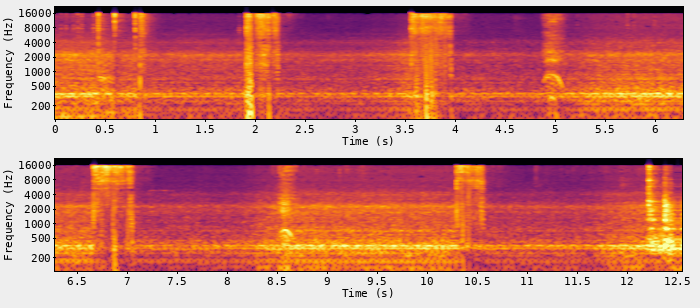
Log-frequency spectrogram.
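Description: Electric arc welding tacking the steel latch parts of a pickup's tailgate: several bursts of arc crackle lasting a second or two each, with sharp clicks between them as the arc is struck and broken. A steady hum runs underneath.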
